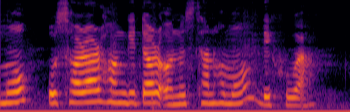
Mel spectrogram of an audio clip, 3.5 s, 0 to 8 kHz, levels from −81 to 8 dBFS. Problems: constant background noise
